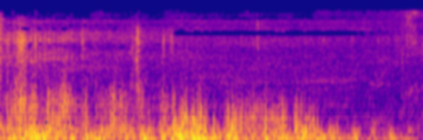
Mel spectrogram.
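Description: Wind buffeting the camera's microphone while cycling: a steady low rumble with uneven gusts, fading a little near the end.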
